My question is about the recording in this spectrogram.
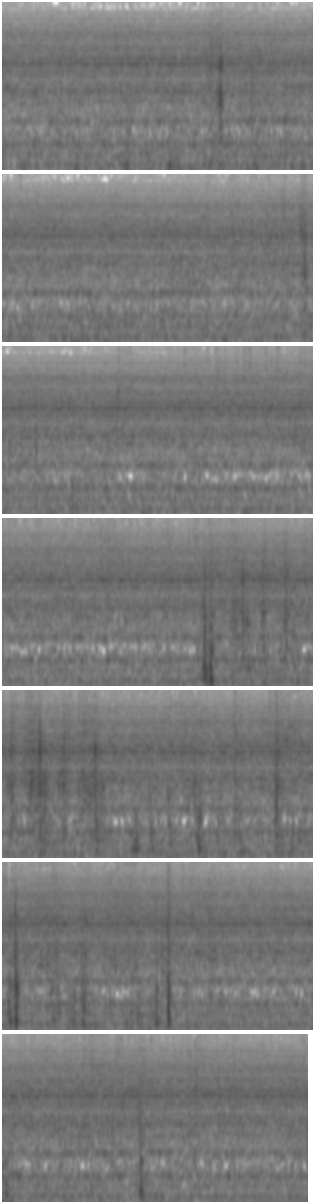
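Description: Steady hiss, joined about halfway through by a run of irregular clicks and knocks as the sewer inspection camera's push rod is fed down the pipe.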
